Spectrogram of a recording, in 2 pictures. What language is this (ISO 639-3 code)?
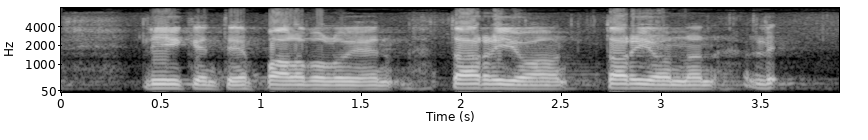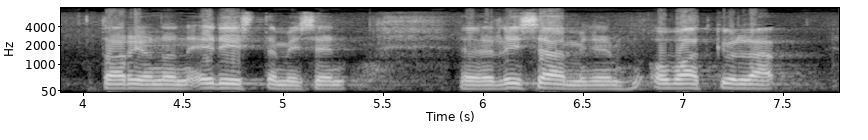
fin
